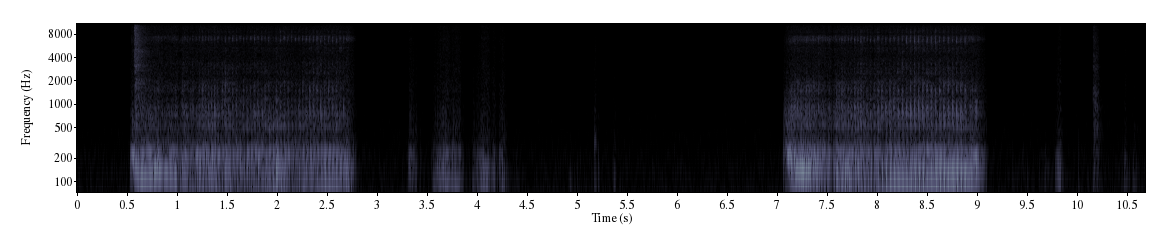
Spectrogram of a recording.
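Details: Snoring English Bulldog lying in front of a fireplace: two harsh, gravelly, low-pitched snores, each about two seconds long and about six seconds apart, with faint short snuffles in the quiet between.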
